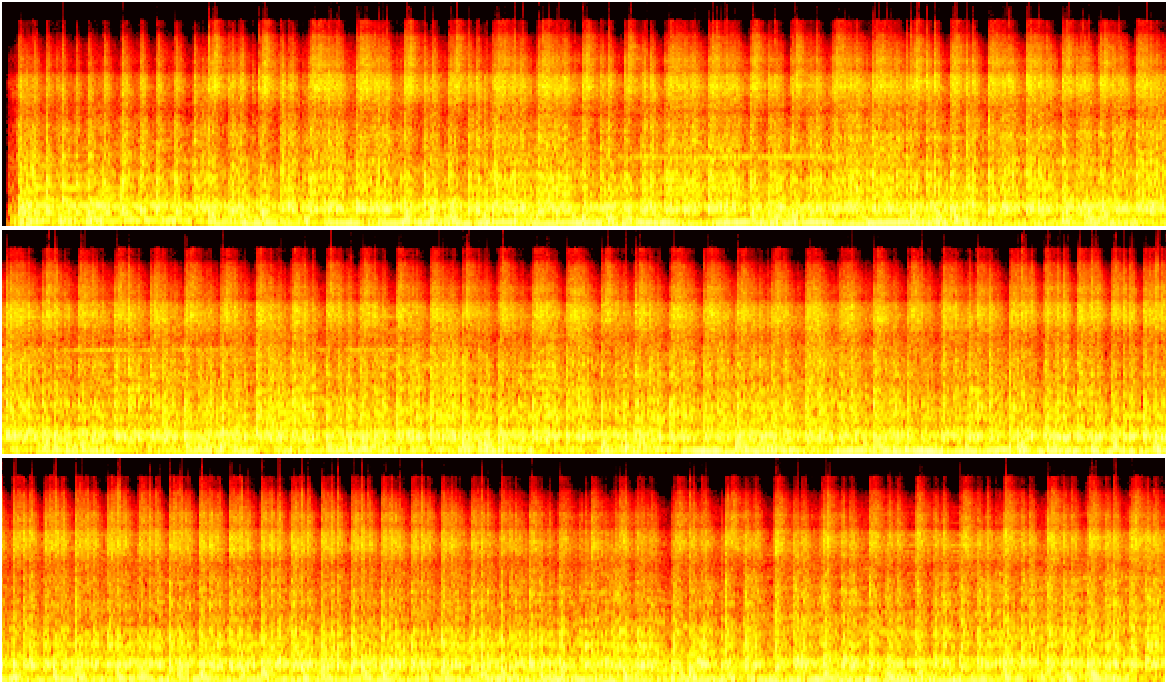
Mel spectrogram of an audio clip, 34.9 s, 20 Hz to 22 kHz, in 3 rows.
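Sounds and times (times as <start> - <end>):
rapid drumming: 0.0 - 34.9
bass drum beat: 0.1 - 12.8, 13.4 - 34.9.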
